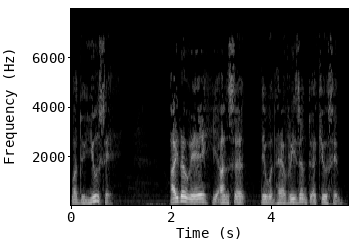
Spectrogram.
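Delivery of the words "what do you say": heavy emphasis on the word you. Retelling how they asked him, putting him on the spot, stress on you. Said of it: "The emphasis is on the word "you."".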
